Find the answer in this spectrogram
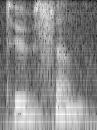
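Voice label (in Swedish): "tusen", Swedish; getal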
